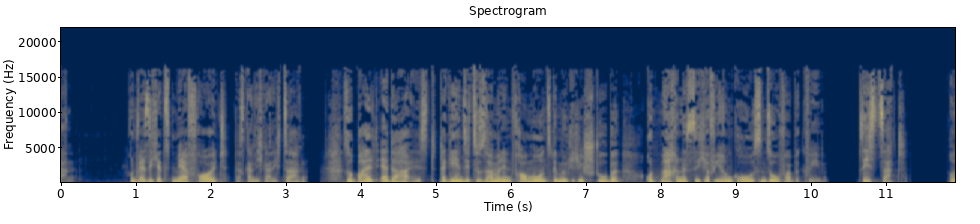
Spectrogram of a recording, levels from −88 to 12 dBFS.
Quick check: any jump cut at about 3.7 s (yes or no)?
no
